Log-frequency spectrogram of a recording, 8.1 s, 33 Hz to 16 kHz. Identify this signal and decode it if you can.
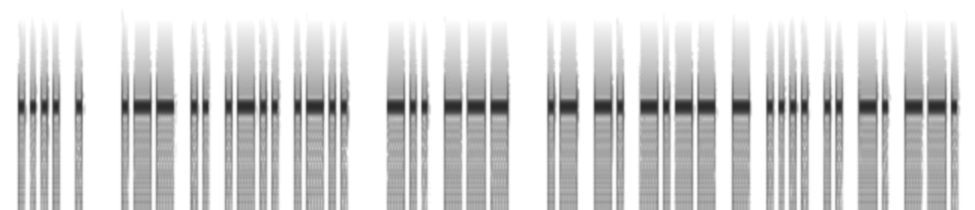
Morse code, heard as a keyed tone, about 25 wpm, 700 Hz. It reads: HE WILL DO ANYTHING
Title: Sentences from Top 1000 Words 25wpm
